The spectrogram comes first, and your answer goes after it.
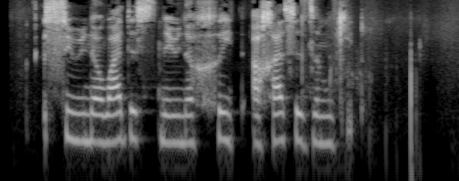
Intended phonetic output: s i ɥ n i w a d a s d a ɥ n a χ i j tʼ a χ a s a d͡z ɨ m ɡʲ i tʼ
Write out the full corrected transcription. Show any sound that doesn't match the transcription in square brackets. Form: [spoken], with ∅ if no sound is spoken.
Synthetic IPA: s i ɥ n [a] w a d a s [n] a ɥ n a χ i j tʼ a χ a s a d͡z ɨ m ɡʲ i tʼ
